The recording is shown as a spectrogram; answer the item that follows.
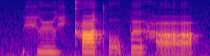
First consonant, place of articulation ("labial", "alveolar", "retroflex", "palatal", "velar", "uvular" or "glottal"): palatal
